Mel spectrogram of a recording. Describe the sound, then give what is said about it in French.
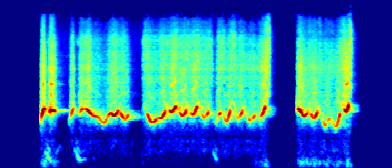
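A white blackbird perched on a hedge by the roadside whistles a bright, warbling song in three fluttering phrases separated by short pauses, fairly loud, with no voices around it. “un merle blanc s'était posé sur une haie au bord de la route. Il siffla à l'intention de Pinocchio.”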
